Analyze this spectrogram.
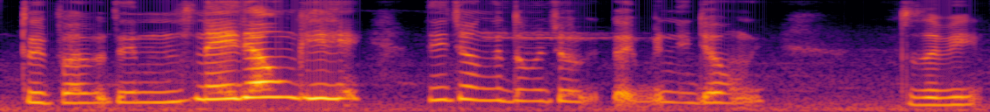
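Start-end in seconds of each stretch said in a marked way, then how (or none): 1.0-3.8 soothing promise. Acted. Payal promising Ananya she will not leave. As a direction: reassure him quickly.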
